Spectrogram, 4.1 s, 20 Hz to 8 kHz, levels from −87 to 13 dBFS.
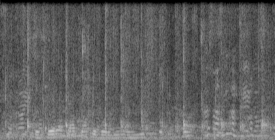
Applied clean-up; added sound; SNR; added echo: none; Livestock, farm animals, working animals; -1 dB; reverberation time 0.2 s.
